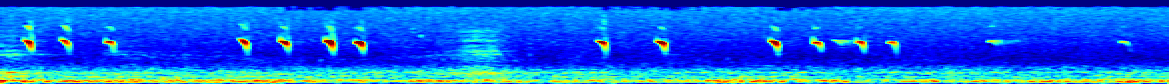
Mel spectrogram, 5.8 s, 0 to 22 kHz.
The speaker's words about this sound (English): There's two wild type 2 crossbills here in the trees near the net. This is them calling.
